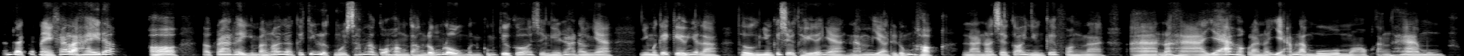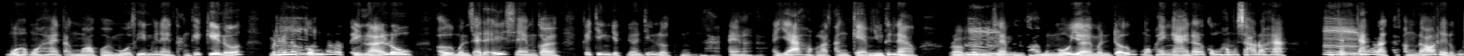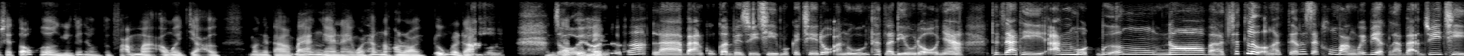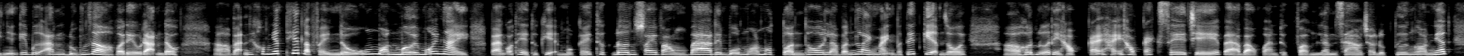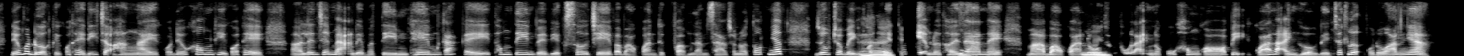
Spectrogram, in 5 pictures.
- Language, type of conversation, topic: Vietnamese, advice, Làm sao để mua thực phẩm lành mạnh khi bạn đang gặp hạn chế tài chính?
- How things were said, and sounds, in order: unintelligible speech; tapping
